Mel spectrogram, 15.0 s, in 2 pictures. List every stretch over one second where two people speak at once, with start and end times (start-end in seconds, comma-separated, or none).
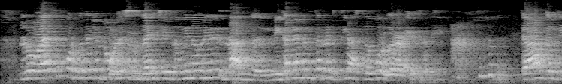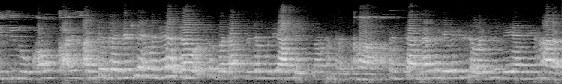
none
